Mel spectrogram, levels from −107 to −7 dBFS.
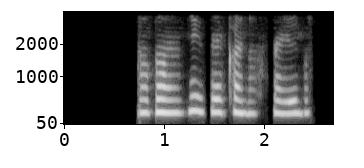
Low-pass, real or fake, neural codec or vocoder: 3.6 kHz; fake; codec, 24 kHz, 0.9 kbps, WavTokenizer, small release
